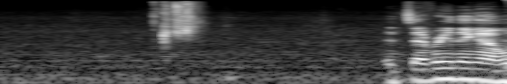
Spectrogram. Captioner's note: vegetables crunching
